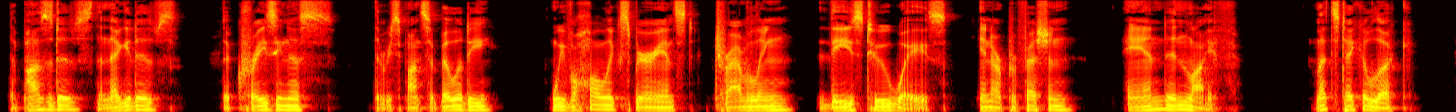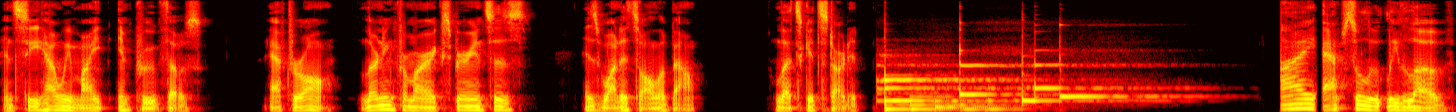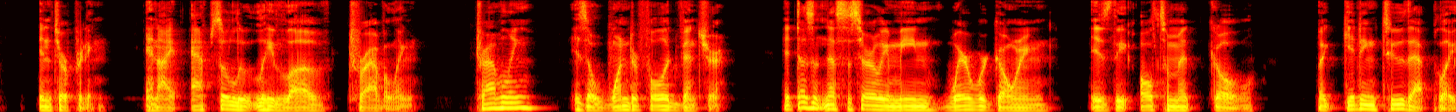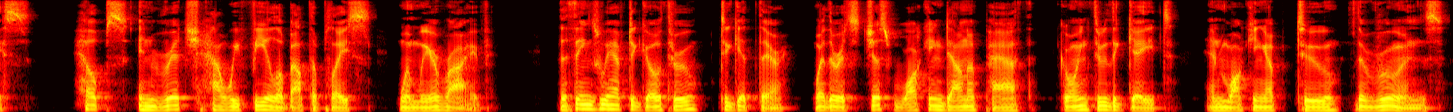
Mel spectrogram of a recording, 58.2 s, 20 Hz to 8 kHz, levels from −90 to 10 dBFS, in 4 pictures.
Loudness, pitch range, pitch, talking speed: -17 LUFS, 80-105 Hz, 90 Hz, 115 wpm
